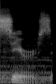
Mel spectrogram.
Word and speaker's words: Cyrus: My name is Seeroost. It's spelled like Cyrus, pronounced like sea rooster, just take out the ter.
